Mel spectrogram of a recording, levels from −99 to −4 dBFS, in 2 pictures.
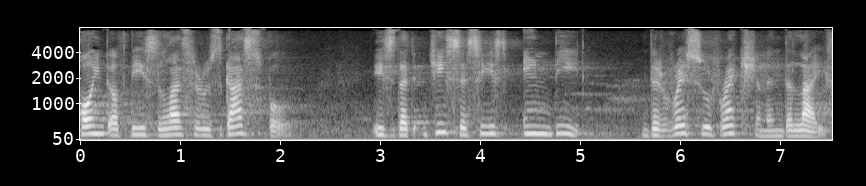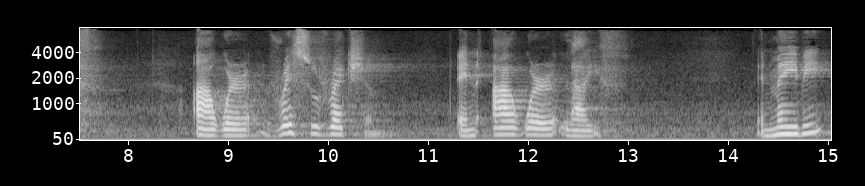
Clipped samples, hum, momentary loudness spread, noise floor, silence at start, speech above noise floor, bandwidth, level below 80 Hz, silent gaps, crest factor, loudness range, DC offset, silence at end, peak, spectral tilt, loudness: under 0.1%; none; 15 LU; -46 dBFS; 0 s; 27 dB; 8 kHz; -60 dBFS; none; 20 dB; 2 LU; 3%; 0 s; 0 dBFS; -4.5 dB/octave; -20 LUFS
